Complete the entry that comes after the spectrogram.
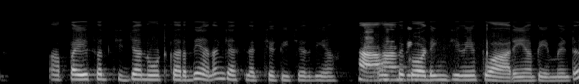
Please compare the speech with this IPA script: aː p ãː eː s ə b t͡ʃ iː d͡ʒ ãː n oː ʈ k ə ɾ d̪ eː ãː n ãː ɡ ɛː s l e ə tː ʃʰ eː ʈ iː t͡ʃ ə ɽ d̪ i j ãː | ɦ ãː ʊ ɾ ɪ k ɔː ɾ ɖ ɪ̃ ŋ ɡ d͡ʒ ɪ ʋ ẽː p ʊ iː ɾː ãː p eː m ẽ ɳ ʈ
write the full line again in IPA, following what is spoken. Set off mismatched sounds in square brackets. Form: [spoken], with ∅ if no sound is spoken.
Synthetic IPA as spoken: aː p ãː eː s ə b t͡ʃ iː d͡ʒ ãː n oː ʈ k ə ɾ d̪ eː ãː n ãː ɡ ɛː s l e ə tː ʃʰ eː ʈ iː t͡ʃ ə [ɾ] d̪ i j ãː | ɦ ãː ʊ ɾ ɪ k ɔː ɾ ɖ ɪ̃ ŋ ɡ d͡ʒ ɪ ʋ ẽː p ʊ [aː] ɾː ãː p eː m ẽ ɳ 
